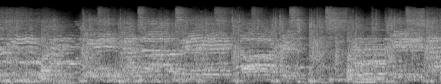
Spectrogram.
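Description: Gospel choir singing with musical accompaniment.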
